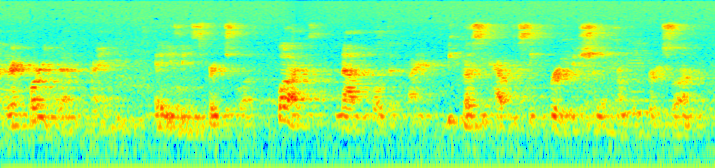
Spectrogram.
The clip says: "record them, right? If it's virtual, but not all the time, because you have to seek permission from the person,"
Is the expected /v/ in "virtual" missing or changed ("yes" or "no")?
yes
